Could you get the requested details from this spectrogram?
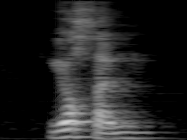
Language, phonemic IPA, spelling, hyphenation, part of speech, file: Dutch, /ˈjɔ.xəm/, Jochem, Jo‧chem, proper noun, Nl-Jochem.ogg
- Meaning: a male given name, shortened form of Joachim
